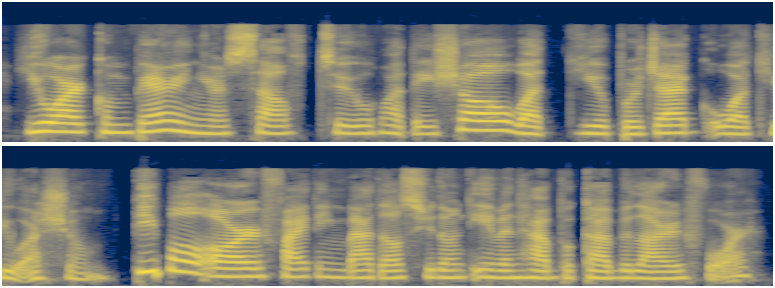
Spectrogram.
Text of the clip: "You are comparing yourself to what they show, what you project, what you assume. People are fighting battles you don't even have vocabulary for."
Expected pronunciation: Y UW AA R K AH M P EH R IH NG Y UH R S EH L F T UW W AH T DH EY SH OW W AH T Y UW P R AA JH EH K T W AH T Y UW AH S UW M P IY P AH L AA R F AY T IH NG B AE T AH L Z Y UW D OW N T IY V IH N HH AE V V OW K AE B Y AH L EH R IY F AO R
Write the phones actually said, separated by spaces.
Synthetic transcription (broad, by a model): Y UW AA R K AH M P EH R IH NG Y UH R S EH L F T UW W AH T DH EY SH OW W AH T Y UW P R AA JH EH K T W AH T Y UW AH S UW M P IY P AH L AA R F AY T IH NG B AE T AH L S Y UW D OW N T IY V IH N HH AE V B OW K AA B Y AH L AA R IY F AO R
